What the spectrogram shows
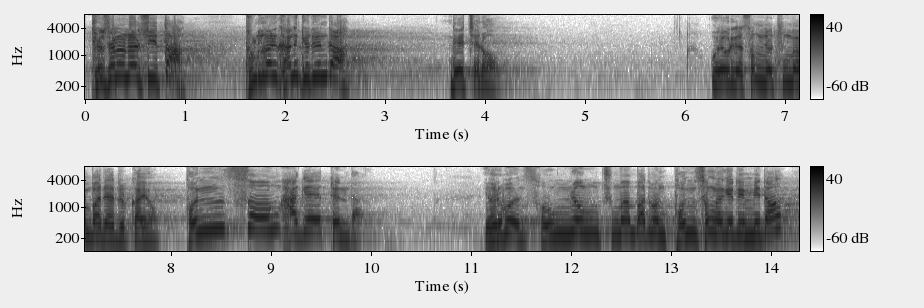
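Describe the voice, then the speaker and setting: A male pastor preaching with a very high, gravelly voice. His delivery is forceful and scolding, rising to shouts, and he acts out the Bible characters as he goes. The sound carries the long reverb of a church sanctuary. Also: normal speed, pauses often. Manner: scolding, emphatic preaching with shouted peaks and acted-out Bible dialogue. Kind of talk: sermon.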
